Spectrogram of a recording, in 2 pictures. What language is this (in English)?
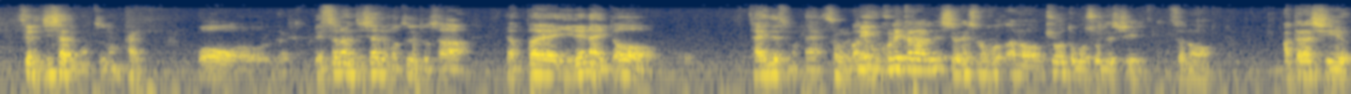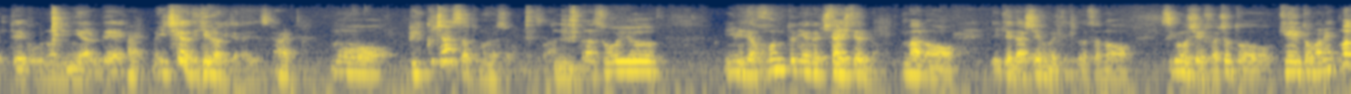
Japanese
